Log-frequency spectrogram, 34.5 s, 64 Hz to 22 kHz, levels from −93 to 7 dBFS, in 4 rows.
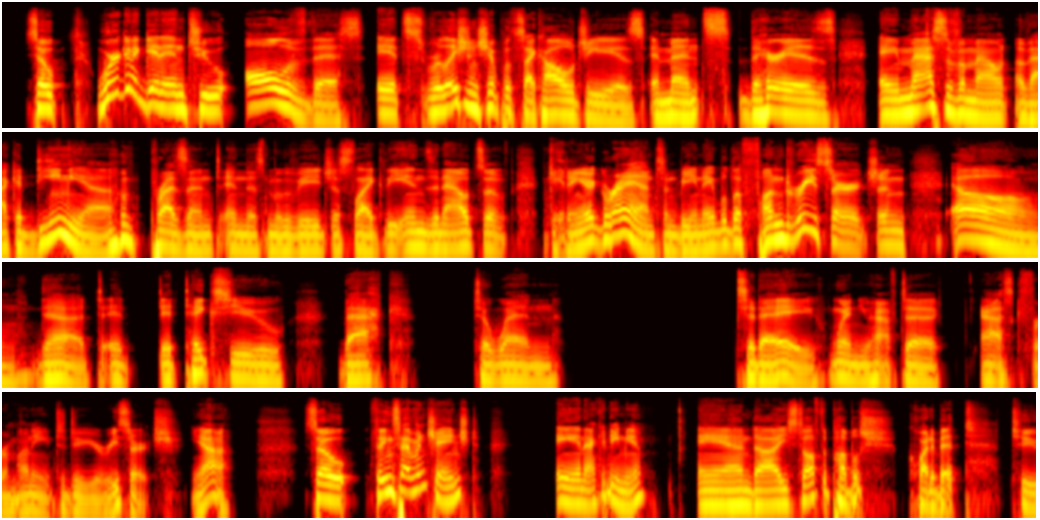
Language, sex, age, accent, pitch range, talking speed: English, male, 20-39, American, 100-140 Hz, 145 wpm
